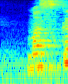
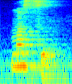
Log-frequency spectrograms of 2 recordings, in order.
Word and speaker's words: muscle: C के पहले, C लिखने के पहले यदि S अल्फाबेट है उस वर्ड में तो C साइलेंट हो जाता है। मसल, मस्कल नहीं बोलते, मसल।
